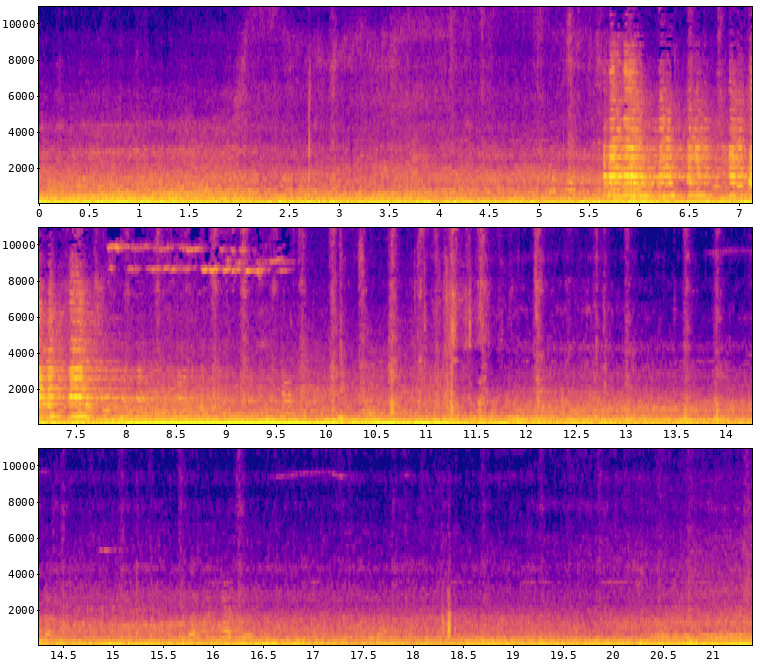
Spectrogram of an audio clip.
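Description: Traffic rumbles steadily along a nearby street outdoors.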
